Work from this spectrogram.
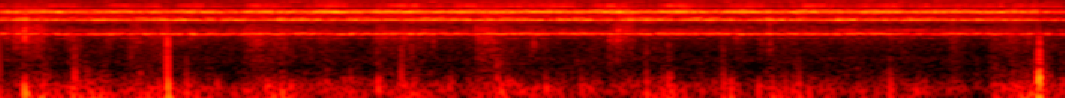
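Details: Walking out from Chhay Yong Waterfall, Koh Kong Province, Cambodia, through deep jungle in the Areng Area: cicadas sustain a level, ringing high drone without pause, accompanied by steady footsteps and rustling.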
